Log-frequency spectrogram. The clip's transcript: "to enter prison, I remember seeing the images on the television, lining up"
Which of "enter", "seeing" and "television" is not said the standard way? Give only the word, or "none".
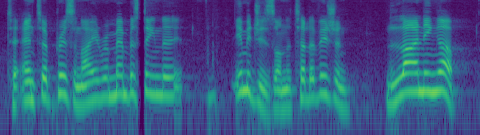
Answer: none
